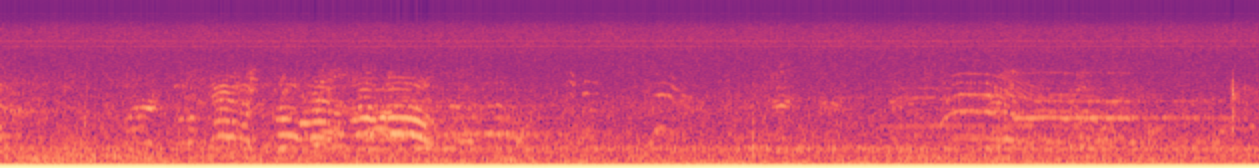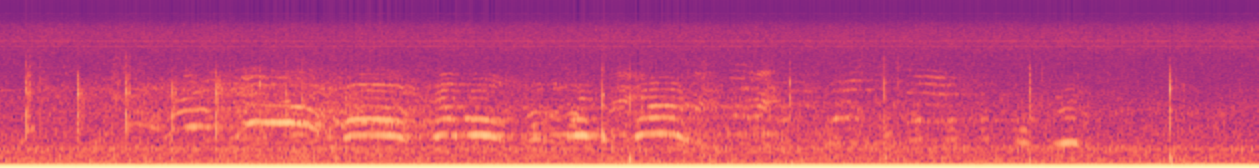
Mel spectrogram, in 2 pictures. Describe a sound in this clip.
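Young men shout calls across an open field, heard from a distance.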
